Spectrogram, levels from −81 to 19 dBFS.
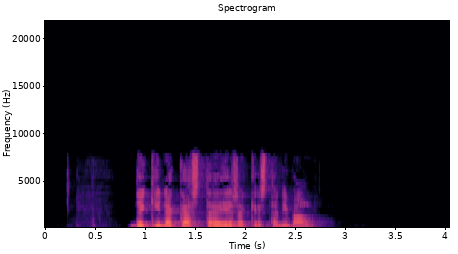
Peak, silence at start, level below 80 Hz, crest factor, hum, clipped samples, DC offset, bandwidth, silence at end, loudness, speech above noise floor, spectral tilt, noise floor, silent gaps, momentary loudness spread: -2 dBFS; 0.85 s; -50 dBFS; 20 dB; none; under 0.1%; under 0.1%; 8.4 kHz; 1.35 s; -20 LUFS; 66 dB; -4.5 dB/octave; -86 dBFS; none; 7 LU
